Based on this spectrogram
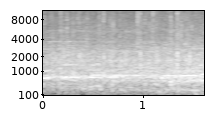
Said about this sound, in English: And the crowd go crazy here.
